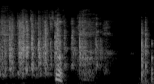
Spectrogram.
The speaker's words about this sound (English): Oh, you rolled on the down the dice tower. Yep. Did it make a horrible noise?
